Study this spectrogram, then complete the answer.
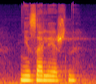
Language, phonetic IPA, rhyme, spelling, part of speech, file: Belarusian, [nʲezaˈlʲeʐnɨ], -eʐnɨ, незалежны, adjective, Be-незалежны.ogg
- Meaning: independent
